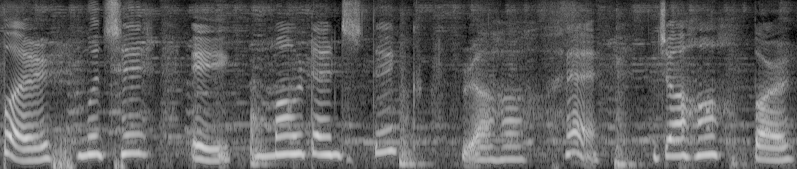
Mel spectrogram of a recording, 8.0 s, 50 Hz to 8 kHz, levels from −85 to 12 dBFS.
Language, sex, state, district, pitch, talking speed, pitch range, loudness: Hindi, female, Himachal Pradesh, Shimla, 285 Hz, 70 wpm, 230-320 Hz, -16 LUFS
